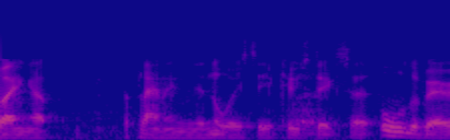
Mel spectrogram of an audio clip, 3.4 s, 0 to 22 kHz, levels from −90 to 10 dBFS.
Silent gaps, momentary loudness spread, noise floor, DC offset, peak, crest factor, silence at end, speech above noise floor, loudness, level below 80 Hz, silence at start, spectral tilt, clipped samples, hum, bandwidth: none; 8 LU; -77 dBFS; under 0.1%; -32 dBFS; 22 dB; 0 s; 24 dB; -55 LUFS; -78 dBFS; 0 s; -3.5 dB/octave; under 0.1%; none; 7.2 kHz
